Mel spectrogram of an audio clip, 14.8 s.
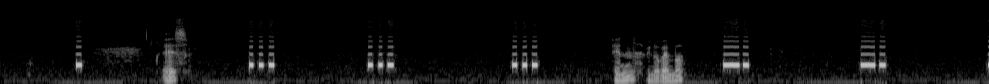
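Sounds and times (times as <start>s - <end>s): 
morse code beeps: 3.8s - 4.1s, 5.5s - 5.9s, 7.7s - 8.1s, 10.9s - 11.2s, 12.9s - 13.3s.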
